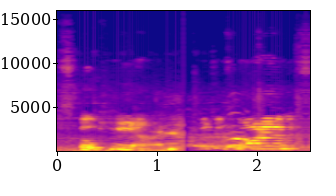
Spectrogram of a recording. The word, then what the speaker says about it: Spokane: It's pronounced Spokane, which is why I was sitting there thinking, darn, someone named Julie Soup-Can got my...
